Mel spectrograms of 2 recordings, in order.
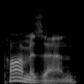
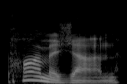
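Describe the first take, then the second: First: "Parmesan" said British-style as PAR-muh-zan; British pronunciation. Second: "Parmesan" said American-style as PAR-muh-zhahn; American pronunciation. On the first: Contrasting what we call the cheese, "Parmesan" pronounced PAR-muh-zan. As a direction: say "Parmesan" with a plain z and short "zan". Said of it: "whereas we, we call it". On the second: Quoting a San Diego friend's cheese, "Parmesan" pronounced PAR-muh-zhahn. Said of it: "he said that it's pronounced". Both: Shown as a demonstration.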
